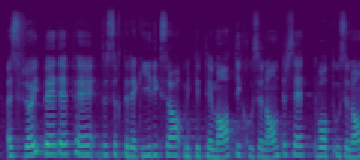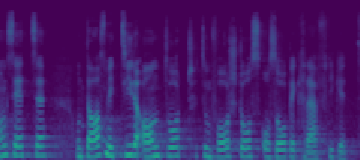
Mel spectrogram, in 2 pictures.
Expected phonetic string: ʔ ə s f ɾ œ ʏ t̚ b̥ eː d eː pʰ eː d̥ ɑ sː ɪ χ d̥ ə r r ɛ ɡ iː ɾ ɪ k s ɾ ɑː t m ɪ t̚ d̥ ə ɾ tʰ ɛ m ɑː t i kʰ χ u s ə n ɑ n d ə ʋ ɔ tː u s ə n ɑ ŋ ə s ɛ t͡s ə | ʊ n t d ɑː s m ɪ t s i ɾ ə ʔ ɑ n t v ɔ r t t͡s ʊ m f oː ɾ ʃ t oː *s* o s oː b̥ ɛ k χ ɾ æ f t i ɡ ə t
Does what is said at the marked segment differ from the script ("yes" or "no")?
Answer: no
